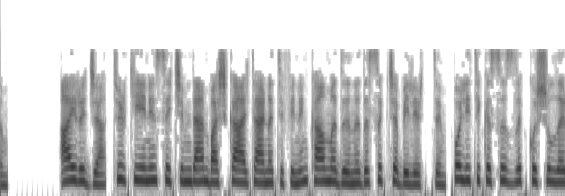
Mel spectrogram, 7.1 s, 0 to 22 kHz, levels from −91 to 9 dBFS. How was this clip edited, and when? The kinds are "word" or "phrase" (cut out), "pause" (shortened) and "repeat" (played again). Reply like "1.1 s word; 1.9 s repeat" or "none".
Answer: 5.6 s pause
